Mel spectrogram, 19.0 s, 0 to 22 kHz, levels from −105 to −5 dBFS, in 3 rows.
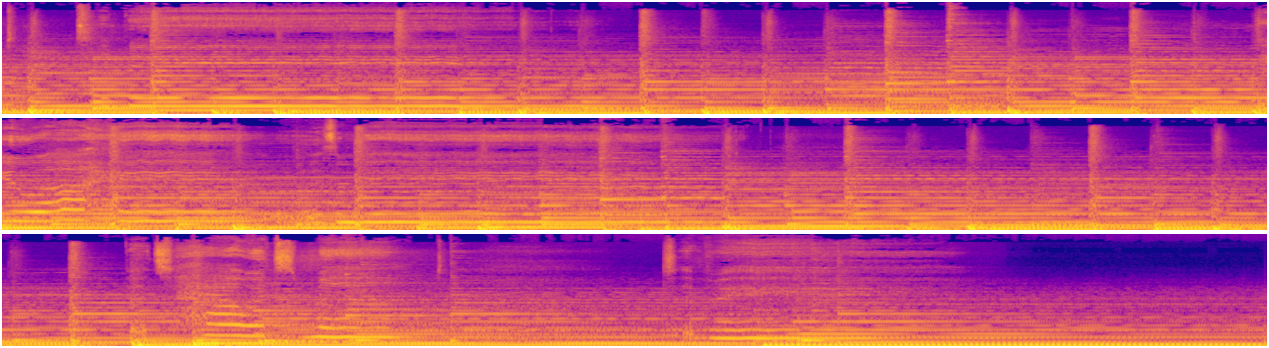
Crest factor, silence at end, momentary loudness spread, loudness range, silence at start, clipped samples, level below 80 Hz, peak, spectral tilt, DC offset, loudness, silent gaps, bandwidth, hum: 14 dB; 0 s; 6 LU; 3 LU; 0 s; under 0.1%; -20 dBFS; 0 dBFS; -6.5 dB/octave; under 0.1%; -18 LUFS; none; over 20 kHz; none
